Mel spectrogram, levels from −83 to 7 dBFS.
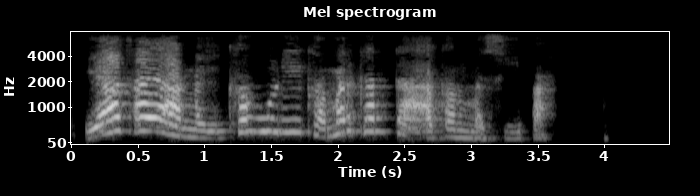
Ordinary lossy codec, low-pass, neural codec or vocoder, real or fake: MP3, 32 kbps; 7.2 kHz; codec, 32 kHz, 1.9 kbps, SNAC; fake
